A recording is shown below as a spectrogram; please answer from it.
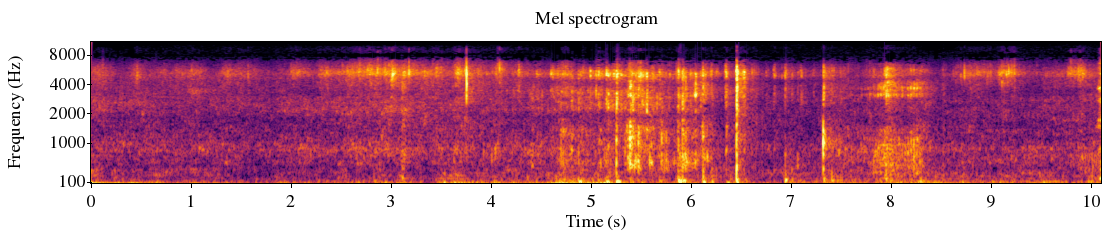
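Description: A horse's hooves thudding on turf as she bucks and kicks, a handful of thuds in the middle, over wind rumbling on the microphone.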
